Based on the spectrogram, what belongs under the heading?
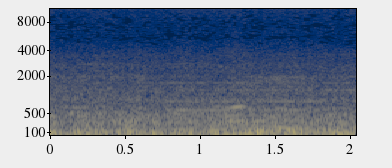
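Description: Moving passenger train heard from its open doorway: a steady rumble of the running train, with wind buffeting the microphone in an uneven low flutter.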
